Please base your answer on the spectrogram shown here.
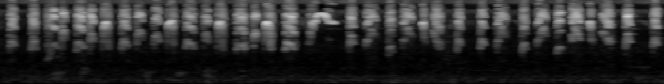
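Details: Crimson sunbird, a very active singer in the wild 'ngalas' song style. It gives fast, high-pitched chattering notes in a steady stream, with a short looping whistle about halfway through.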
